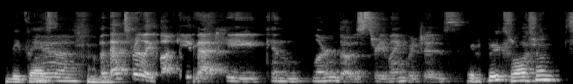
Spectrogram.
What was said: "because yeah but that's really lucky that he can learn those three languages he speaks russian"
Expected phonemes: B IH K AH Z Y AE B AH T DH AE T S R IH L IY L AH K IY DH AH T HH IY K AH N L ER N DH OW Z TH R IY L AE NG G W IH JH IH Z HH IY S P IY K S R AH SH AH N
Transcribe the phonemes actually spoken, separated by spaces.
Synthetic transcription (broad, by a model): B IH K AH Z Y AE B AH T DH AE T S R IH L IY L AH K IY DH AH T HH IY K AH N L ER N DH OW Z TH R IY L AE NG G W IH JH IH Z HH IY S P IY K S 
